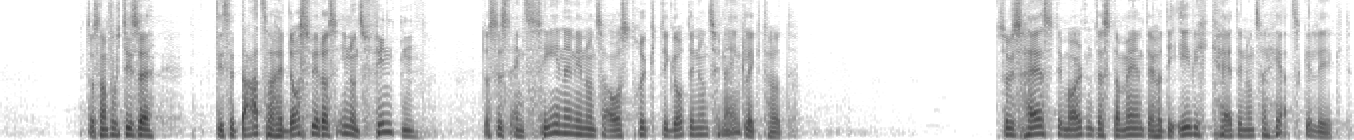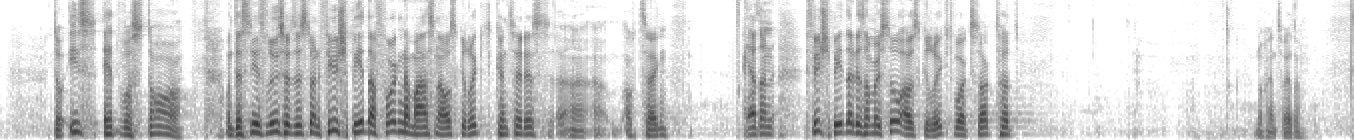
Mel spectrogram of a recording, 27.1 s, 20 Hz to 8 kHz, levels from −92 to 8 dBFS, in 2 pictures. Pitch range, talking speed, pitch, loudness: 125-160 Hz, 175 wpm, 140 Hz, -25 LUFS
